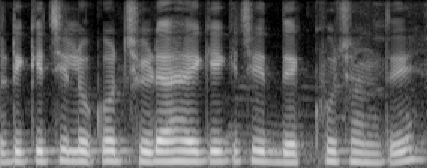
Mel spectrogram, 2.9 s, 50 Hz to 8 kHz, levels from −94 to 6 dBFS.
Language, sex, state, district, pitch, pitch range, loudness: Odia, male, Odisha, Nuapada, 175 Hz, 175-180 Hz, -16 LUFS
